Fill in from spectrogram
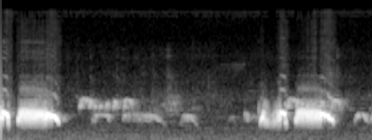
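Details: Spotted dove coo meant to incite fighting and lure rival birds: a strong, throaty, burry coo, soft warbled follow-up notes, then a second loud rolling coo phrase about three seconds later.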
